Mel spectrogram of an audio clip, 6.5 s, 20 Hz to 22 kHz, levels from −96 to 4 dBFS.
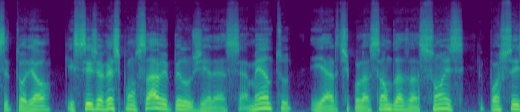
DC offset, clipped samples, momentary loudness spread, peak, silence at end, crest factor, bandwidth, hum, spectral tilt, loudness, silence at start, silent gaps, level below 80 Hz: under 0.1%; under 0.1%; 10 LU; -4 dBFS; 0 s; 18 dB; 16 kHz; none; -6 dB/octave; -22 LUFS; 0 s; none; -52 dBFS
